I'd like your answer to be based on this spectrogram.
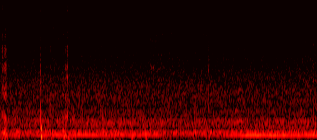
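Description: Honey bees drone steadily inside an open hive colony during an inspection, a continuous close buzz with a few brief clicks and knocks from handling frames.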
